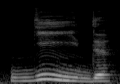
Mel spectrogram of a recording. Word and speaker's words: guide: The letter U is not pronounced. It's simply there to maintain the hard G. So each time you see the letter G and U together plus a soft vowel, I or I, G and U are going to be pronounced G, as in une bague, un guide.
